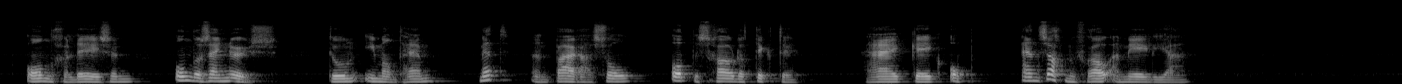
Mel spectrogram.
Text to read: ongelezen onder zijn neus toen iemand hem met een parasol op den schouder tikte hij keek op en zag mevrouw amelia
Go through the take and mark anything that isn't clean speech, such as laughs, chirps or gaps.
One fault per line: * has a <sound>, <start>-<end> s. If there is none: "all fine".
all fine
